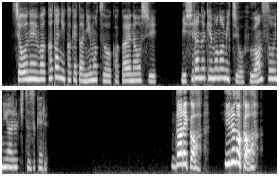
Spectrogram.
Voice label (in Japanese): 朗読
